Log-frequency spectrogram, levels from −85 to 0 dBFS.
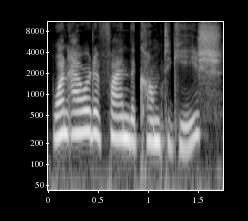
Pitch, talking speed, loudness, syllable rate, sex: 235 Hz, 275 wpm, -16 LUFS, 6.8 syllables/s, female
